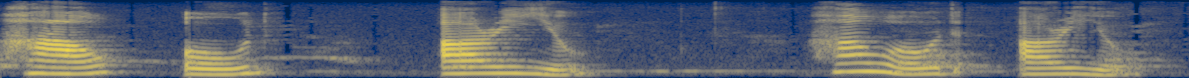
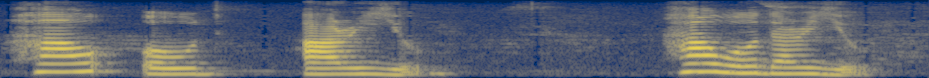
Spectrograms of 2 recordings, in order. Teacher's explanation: Percebam que a pronúncia do D em old, ela é bem fraquinha, quase inaudível.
